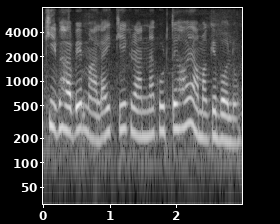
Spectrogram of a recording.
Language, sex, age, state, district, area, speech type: Bengali, female, 18-30, West Bengal, Kolkata, urban, read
